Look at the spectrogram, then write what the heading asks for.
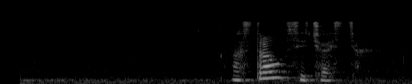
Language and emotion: Russian, neutral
